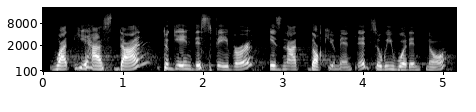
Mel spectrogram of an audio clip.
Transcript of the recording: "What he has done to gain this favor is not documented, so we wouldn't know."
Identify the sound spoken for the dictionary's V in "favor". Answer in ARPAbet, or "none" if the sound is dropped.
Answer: V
